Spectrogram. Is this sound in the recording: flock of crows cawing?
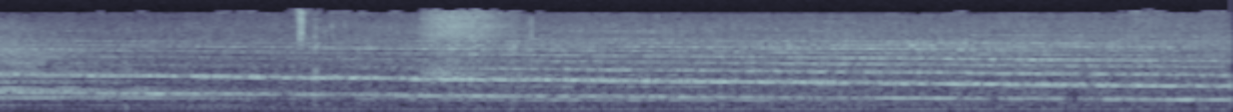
no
